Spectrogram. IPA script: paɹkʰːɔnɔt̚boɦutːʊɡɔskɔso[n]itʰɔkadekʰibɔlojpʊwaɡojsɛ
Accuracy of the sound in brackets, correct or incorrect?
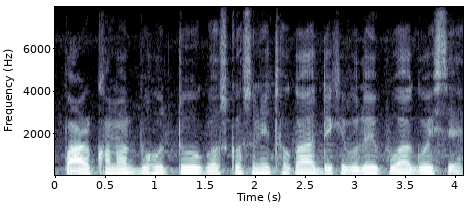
correct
